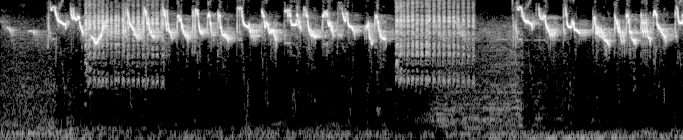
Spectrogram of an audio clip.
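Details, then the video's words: Wingko-type cinereous tit, provoked to sing combatively against a white-eye, delivers long strings of piercing, quickly repeated slurred chirps, interrupted by two harsh hissing buzzes, the second from about four to nearly five seconds. "gelatik batu wingko gacor pancing bunyi tarung sama burung pleci"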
